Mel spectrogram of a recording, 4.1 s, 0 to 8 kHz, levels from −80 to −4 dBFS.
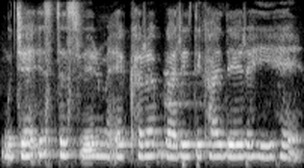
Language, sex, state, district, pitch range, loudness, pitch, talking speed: Hindi, female, Arunachal Pradesh, Papum Pare, 210-225 Hz, -15 LUFS, 215 Hz, 160 wpm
